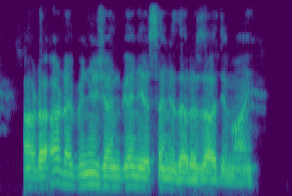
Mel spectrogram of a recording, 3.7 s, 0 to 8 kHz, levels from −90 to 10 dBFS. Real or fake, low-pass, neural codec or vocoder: fake; 7.2 kHz; codec, 16 kHz, 8 kbps, FreqCodec, smaller model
